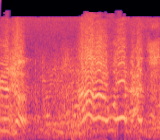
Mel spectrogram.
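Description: Several voices singing an Amazigh inchaden chant, the melody wavering on long held notes.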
